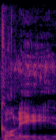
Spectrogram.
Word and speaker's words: Gonet: Is it Stella Gonet? Am I saying it right? – I would say so. Yeah, I think Gonet is the correct pronunciation.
